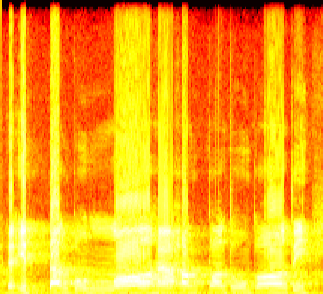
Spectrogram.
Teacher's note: Hasilnya adalah bacaan huruf qaf berharokat dhammah langsung bertemu lam tasydid karena lam didahului oleh dhammah. Maka lam pada lafal Allah dibaca tebal sesuai kaidah.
